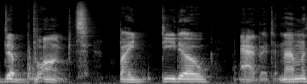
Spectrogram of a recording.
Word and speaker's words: Dito: And of course, I am talking about Terravinium Chronicles, Book 1, Debunked, by Dido Abbott. And I'm saying Dido because he says it rhymes with Cheeto, so I'm going to go with Dido Abbott.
